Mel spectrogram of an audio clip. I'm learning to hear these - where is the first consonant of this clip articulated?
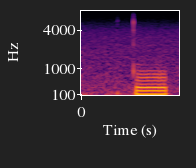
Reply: tongue tip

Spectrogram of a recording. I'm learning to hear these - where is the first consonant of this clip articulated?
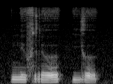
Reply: tongue tip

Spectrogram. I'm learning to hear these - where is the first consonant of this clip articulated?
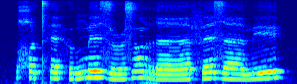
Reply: uvula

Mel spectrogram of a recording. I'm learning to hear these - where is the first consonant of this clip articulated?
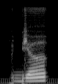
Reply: lips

